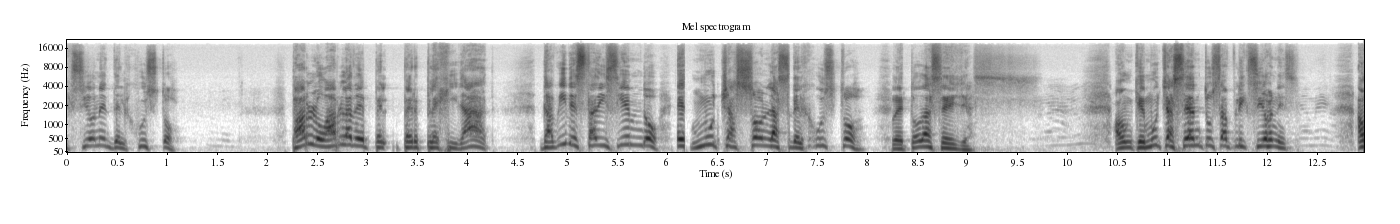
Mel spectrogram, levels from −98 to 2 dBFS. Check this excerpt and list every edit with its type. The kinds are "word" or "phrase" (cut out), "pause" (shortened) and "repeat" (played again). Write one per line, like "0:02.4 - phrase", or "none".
0:03.0 - word
0:06.2 - word
0:07.2 - word
0:08.3 - word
